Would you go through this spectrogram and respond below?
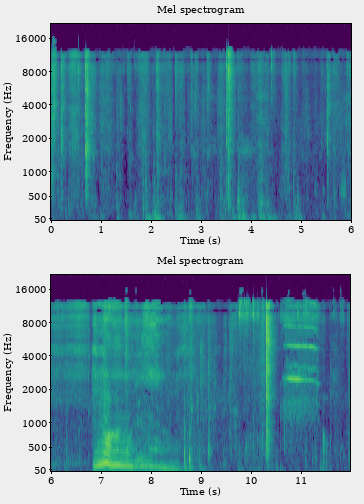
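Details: Playful puppies indoors, one of several kept together, giving a brief loud harmonic growling vocal that rises then falls for about a second midway, amid clicking and crinkling of a chewed plastic bottle and soft scuffling.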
